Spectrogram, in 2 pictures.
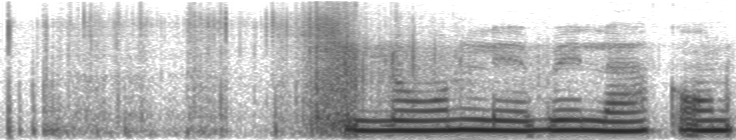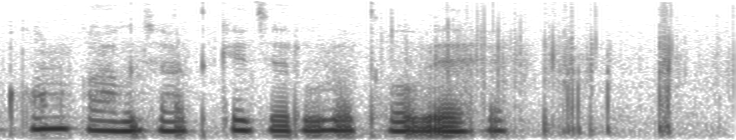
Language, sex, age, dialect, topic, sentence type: Magahi, female, 51-55, Central/Standard, banking, question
